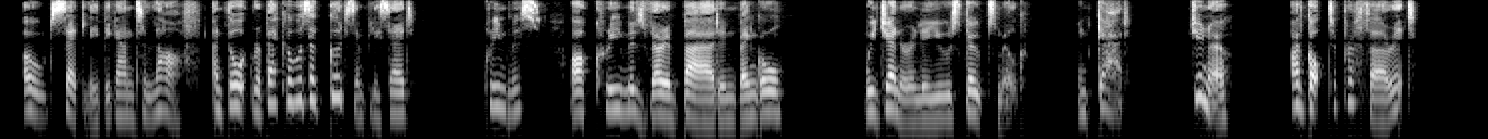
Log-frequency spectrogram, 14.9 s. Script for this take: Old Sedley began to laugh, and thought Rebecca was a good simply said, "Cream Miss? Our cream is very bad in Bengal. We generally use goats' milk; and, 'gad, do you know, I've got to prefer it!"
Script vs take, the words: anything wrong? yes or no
no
